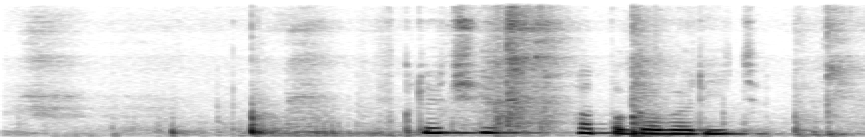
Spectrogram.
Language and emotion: Russian, sad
